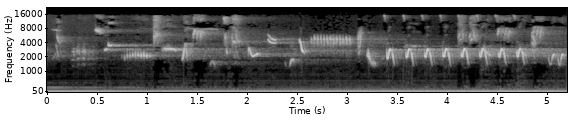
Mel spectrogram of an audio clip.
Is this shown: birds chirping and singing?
yes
